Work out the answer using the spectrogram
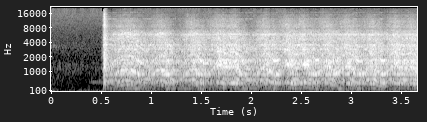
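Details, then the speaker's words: Chevrolet Silverado Z71 after top-end rebuild (collapsed lifter, DOD delete), first start, no coolant yet: sluggish steady cranking for over three seconds, not catching. Fuel pump fuse had been pulled earlier to break the crank bolt free with the starter; crank no start. "It's not cranking super fast. Um, didn't pull any fuses, I don't think. Yeah, I pulled the fuel pump fuse when I first got it to try and break the bolt free."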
